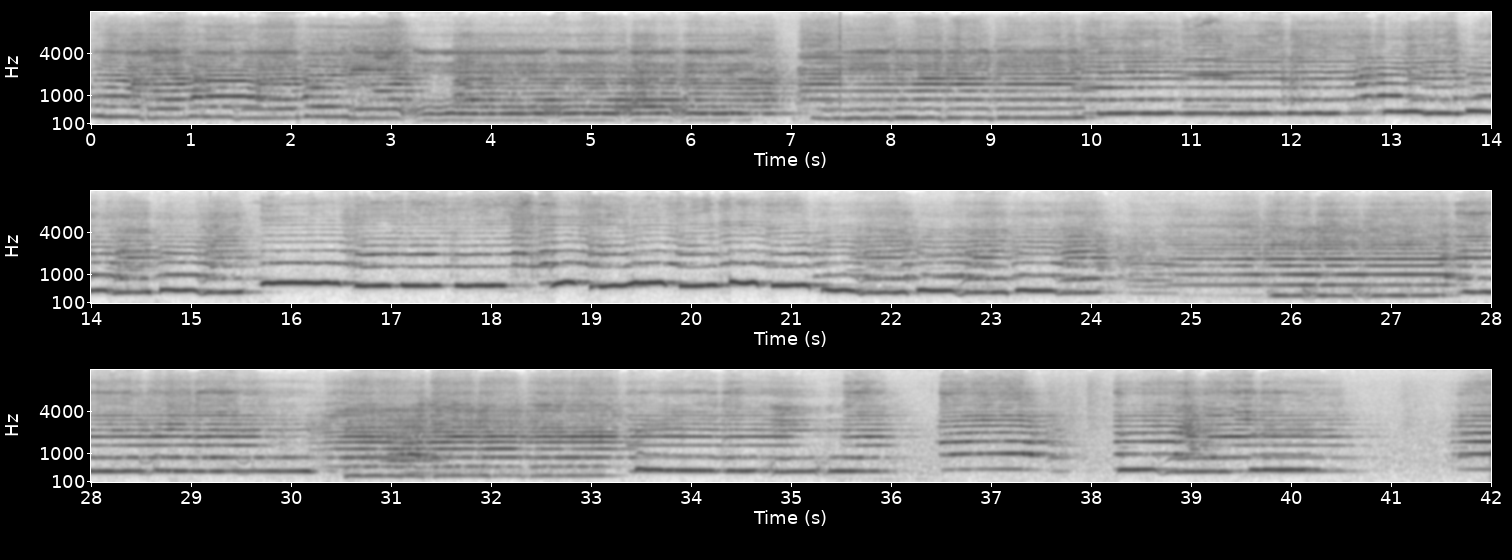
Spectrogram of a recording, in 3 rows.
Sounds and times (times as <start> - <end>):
Violin, fiddle: 0.0 - 41.0, 41.6 - 42.0.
